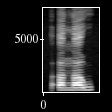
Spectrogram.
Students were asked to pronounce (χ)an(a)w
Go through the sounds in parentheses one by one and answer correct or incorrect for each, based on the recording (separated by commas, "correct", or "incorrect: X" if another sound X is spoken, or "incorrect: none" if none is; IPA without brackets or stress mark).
incorrect: ʔ, correct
